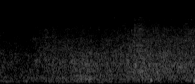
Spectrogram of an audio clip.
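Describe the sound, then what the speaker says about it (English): Ocean waves on Vanderbilt Beach give a steady broadband wash, a continuous roar of surf with slight swells and some wind buffeting the microphone. "Just listen to the waves a little bit, right?"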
